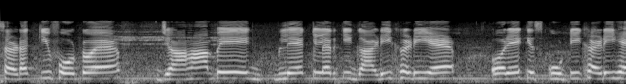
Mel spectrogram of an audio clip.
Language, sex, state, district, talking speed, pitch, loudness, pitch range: Hindi, female, Rajasthan, Bikaner, 160 wpm, 270 Hz, -12 LUFS, 255-280 Hz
